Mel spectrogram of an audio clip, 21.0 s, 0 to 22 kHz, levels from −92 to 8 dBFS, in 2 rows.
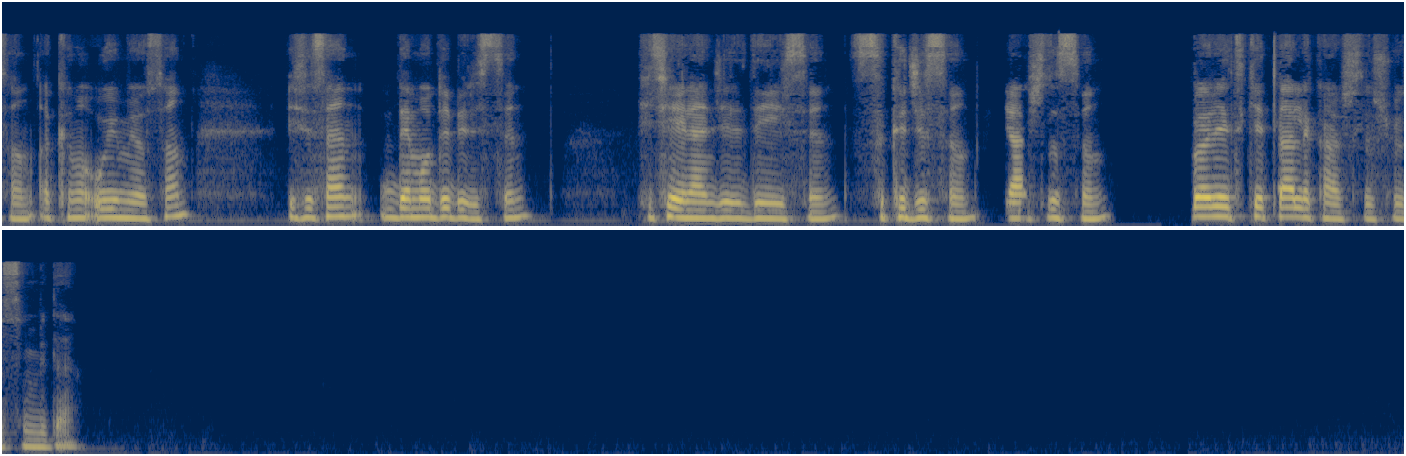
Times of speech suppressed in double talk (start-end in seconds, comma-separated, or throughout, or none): none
